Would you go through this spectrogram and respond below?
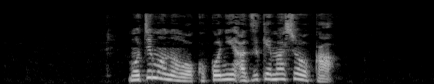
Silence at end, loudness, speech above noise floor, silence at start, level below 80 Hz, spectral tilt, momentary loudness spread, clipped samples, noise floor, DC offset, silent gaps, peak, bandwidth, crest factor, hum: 1 s; -20 LUFS; 45 dB; 1.3 s; -66 dBFS; -4.5 dB/octave; 5 LU; under 0.1%; -65 dBFS; under 0.1%; none; -6 dBFS; 11.5 kHz; 16 dB; none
